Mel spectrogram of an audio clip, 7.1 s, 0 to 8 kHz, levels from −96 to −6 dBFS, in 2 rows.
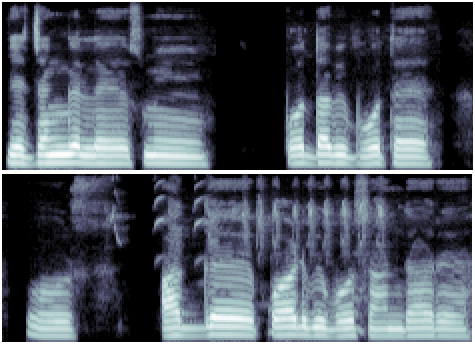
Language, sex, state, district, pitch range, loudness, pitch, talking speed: Rajasthani, male, Rajasthan, Churu, 130-140 Hz, -16 LUFS, 135 Hz, 125 wpm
